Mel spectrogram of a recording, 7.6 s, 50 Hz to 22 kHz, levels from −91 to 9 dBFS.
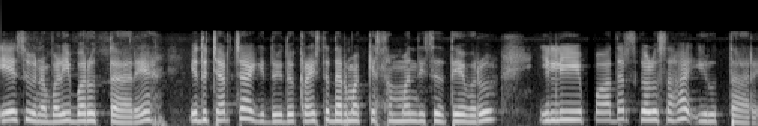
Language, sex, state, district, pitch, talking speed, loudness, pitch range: Kannada, female, Karnataka, Dakshina Kannada, 240 Hz, 135 wpm, -14 LUFS, 225-260 Hz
